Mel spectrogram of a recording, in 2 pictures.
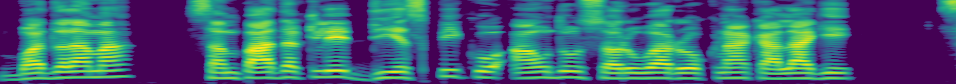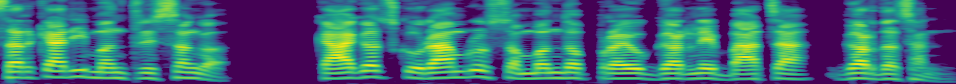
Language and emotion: Nepali, neutral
